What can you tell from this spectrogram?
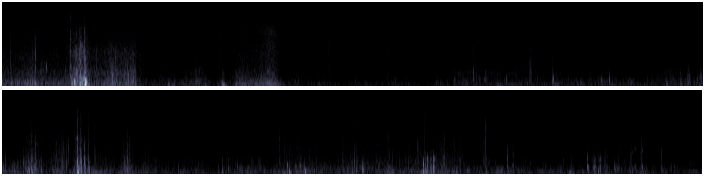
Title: My stomach growling haha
